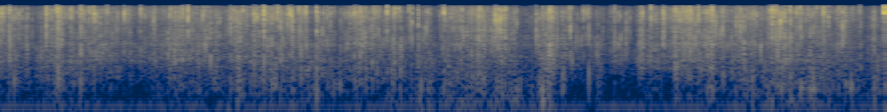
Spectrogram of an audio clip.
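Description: A small white crinkly plastic gift bow is squeezed and crumpled between fingertips with red nails. The result is a steady, dense, bright crinkling and crackling that stays quiet and high-pitched with almost no low end, each tiny crackle stopping at once.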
